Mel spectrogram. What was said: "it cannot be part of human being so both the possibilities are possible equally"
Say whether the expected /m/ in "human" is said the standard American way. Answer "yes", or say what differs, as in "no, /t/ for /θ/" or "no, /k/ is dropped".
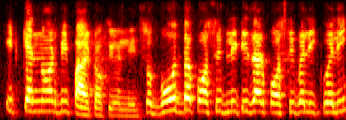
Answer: no, /m/ is dropped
